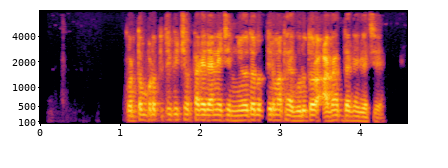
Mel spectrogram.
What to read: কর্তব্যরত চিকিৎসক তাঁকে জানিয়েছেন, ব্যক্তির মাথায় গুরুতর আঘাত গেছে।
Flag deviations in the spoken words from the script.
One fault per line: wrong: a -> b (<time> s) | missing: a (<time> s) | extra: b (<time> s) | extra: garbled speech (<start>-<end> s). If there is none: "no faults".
extra: নিহত (2.4 s)
extra: দেখা (3.8 s)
